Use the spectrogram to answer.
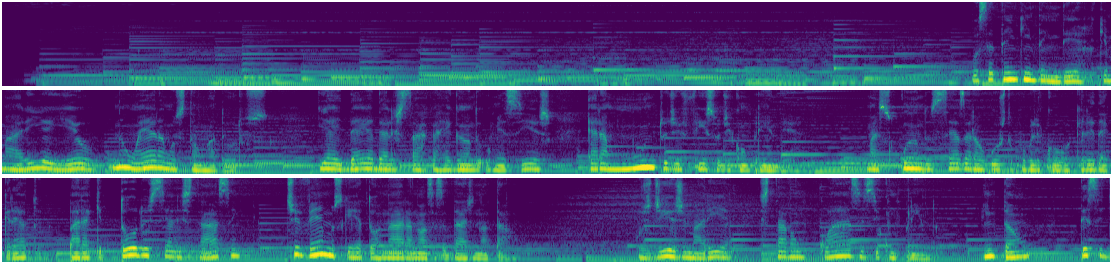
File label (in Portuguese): Narracao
